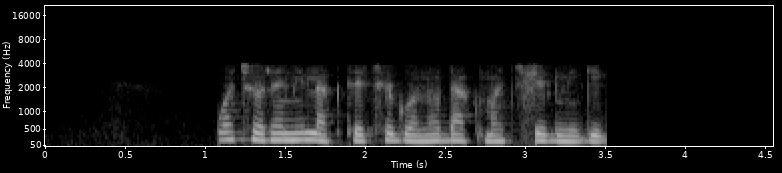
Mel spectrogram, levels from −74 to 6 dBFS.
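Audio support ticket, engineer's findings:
Comfort noise in place of the background, 0.00 to 1.08 s. Steady, featureless hiss, about 6 dB quieter than the real background. Likely discontinuous transmission: the sender's voice detector stopped sending and the receiver synthesised noise.

Onset clipped by the voice detector, 1.06 to 1.08 s. First 20 ms of sound missing, start abrupt. Detector was likely slow to re-trigger, so comfort noise covered the beginning.

Sound dropped by the voice detector, 2.98 to 3.06 s. 80 ms of sound replaced by flat noise. Detector likely misjudged the sound as background and paused sending.

Cut-off end at 3.50 s. Audio stops mid-sound into digital silence, no decay. Final buffers never written or played.

Call codec path band-limited, nothing above 4 kHz, consistent with G.711 mu-law at 64 kbps.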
